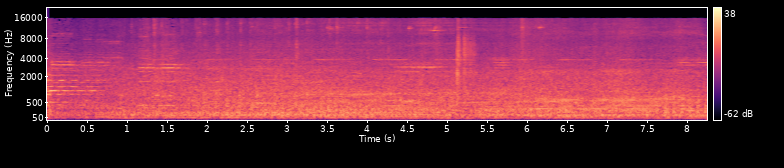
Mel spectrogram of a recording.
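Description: Steady city street traffic: vehicle engines running, with a few short horn toots in the first half.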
